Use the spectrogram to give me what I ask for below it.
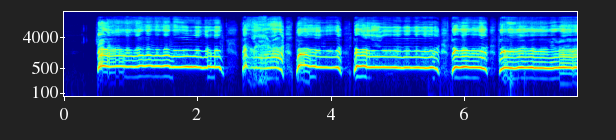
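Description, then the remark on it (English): A person imitates a dog barking nonstop, voicing loud, drawn-out, strained barks in a run of long bursts separated only by brief breaths. “Barking continues. Does not stop.”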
